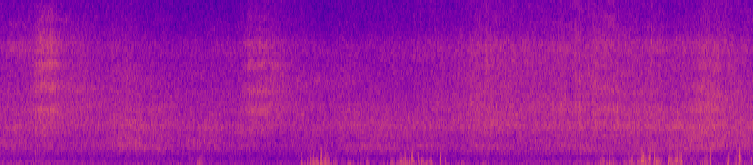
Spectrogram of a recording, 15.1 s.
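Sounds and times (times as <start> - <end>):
train rumbling: 0.0 - 15.0
wind buffeting microphone: 3.5 - 15.0.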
